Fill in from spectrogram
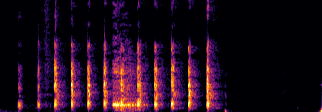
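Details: Indian ringneck parakeet kept as a talking parrot, giving a rapid run of about a dozen short, harsh, clucking notes spaced evenly over two seconds, then silence before a brief low thump; indoor room.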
